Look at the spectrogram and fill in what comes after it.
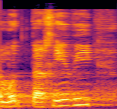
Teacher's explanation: خا کو پر پڑھیں گے، حروف مستعلیہ میں سے ہے، ذال کو باریک پڑھیں گے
